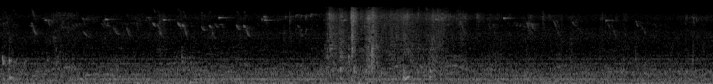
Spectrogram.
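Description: Small birds chirping again and again in short, high, falling notes, with a brief rushing noise about three and a half seconds in.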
